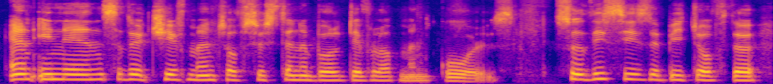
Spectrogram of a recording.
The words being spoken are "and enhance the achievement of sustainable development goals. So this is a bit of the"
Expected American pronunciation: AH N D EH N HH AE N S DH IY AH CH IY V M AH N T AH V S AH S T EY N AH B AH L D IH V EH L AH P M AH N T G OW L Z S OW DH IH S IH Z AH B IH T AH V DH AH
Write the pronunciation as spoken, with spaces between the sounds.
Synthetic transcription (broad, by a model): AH N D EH N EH N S DH IY AH CH IY V M AH N T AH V S AH S T EY N AH B AH L D IH V EH L AH P M AH N T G OW L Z S OW DH IH S IH Z AH B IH T AH V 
